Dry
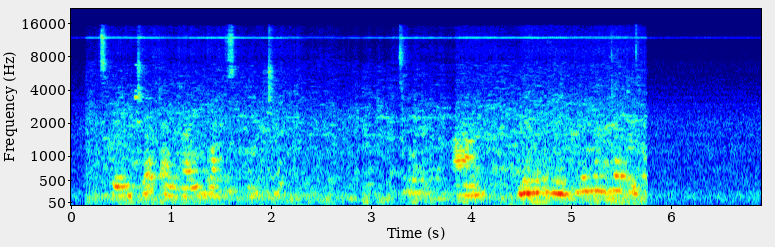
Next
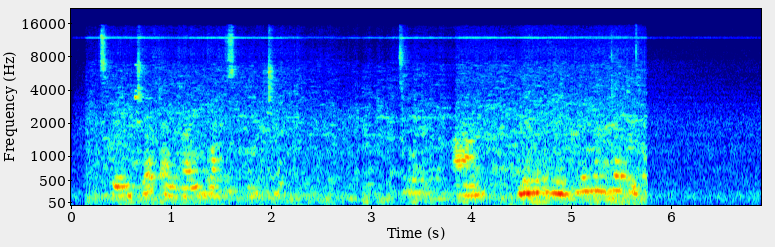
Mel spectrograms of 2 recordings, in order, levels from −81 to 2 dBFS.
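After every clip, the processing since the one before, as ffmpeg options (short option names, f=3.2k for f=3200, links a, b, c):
-af "adynamicequalizer=threshold=0.00398:dfrequency=5800:dqfactor=0.87:tfrequency=5800:tqfactor=0.87:attack=5:release=100:ratio=0.375:range=2.5:mode=boostabove:tftype=bell"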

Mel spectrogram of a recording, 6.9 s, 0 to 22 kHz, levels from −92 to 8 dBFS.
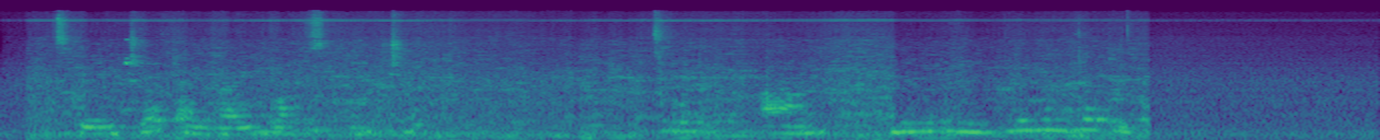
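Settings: -af "acompressor=threshold=-25dB:ratio=5"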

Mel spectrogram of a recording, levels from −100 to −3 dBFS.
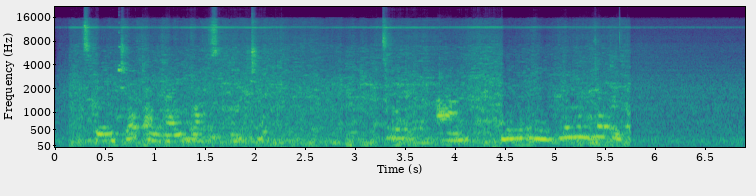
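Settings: -af "asoftclip=type=tanh:threshold=-19.5dB,volume=7.5dB"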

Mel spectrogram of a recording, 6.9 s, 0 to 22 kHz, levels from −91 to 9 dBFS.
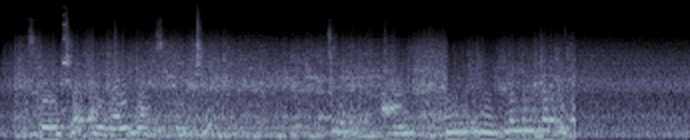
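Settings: -af "highpass=120,equalizer=f=140:t=q:w=4:g=9,equalizer=f=210:t=q:w=4:g=5,equalizer=f=360:t=q:w=4:g=8,equalizer=f=650:t=q:w=4:g=7,equalizer=f=1.2k:t=q:w=4:g=-7,equalizer=f=1.8k:t=q:w=4:g=6,lowpass=f=4.5k:w=0.5412,lowpass=f=4.5k:w=1.3066,aeval=exprs='(tanh(8.91*val(0)+0.3)-tanh(0.3))/8.91':c=same,volume=-1.5dB"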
